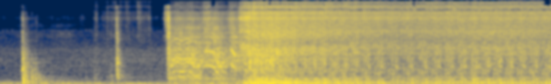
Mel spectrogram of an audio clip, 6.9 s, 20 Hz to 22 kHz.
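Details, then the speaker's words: 1970 Dodge D100 383 big block, sat 30+ years, just started after carb cleaning: steady loud idle with hissy rushing edge; vacuum leak from an unplugged PCV port, lifters also noisy with oil full. "Hear a vacuum leak. I forgot to plug that off. Okay. That's PCV."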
